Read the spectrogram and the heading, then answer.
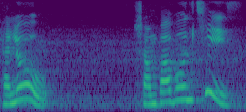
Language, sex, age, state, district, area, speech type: Bengali, female, 18-30, West Bengal, Uttar Dinajpur, urban, spontaneous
